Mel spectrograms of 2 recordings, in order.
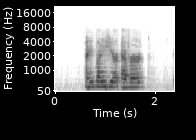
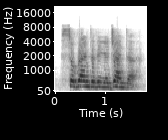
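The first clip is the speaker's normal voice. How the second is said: put-on a light, louder New York Long Island accent; 6 dB louder than usual. Preacher playing with a listener's Long Island accent. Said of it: "in your Long Island accent".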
